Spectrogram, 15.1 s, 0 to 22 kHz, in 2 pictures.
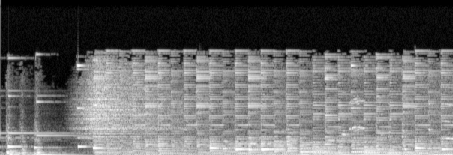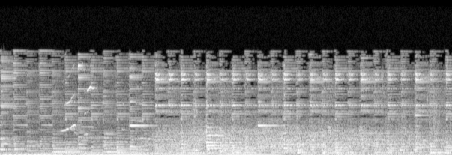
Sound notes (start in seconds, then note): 7.4 swings creaking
